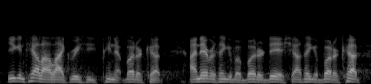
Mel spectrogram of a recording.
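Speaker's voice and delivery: ordinary delivery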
